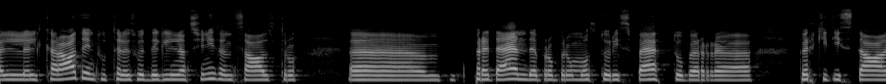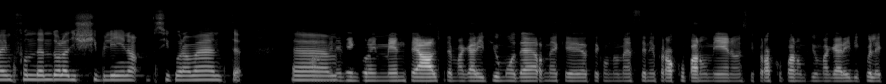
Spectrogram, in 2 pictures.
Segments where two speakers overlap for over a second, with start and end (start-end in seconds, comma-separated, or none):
none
